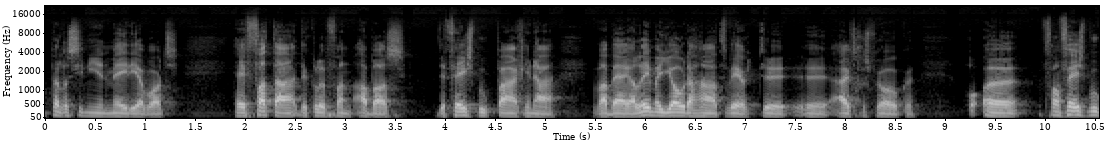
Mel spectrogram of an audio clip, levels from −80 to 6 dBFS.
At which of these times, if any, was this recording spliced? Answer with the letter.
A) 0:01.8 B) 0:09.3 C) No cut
C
